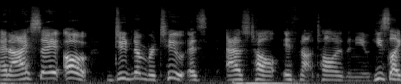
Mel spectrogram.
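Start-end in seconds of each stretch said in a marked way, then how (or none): none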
